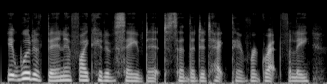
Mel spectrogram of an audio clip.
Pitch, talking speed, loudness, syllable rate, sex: 175 Hz, 255 wpm, -20 LUFS, 7.1 syllables/s, female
